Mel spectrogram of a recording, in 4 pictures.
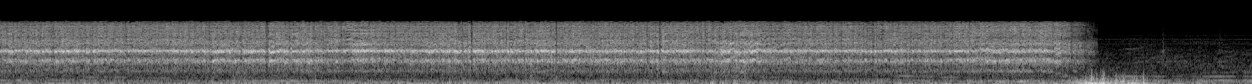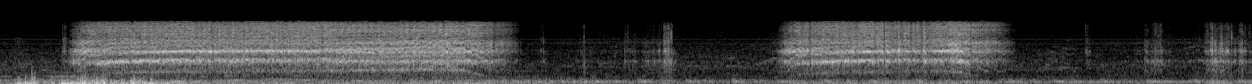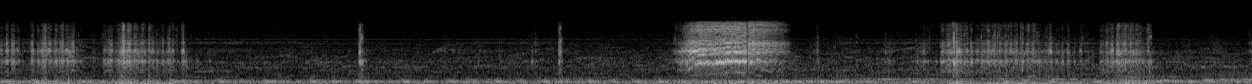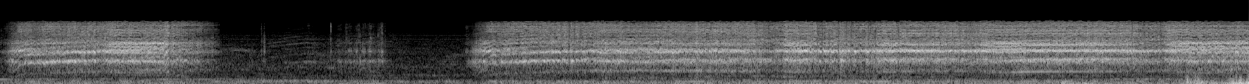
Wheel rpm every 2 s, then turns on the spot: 160, 160, 160, 160, 160, 50, 40, 160, 110, 0, 100, 30, 20, 10, 0, 10, 40, 20, 20, 90, 0, 110, 160, 160, 160.
24-28 34-36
